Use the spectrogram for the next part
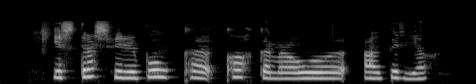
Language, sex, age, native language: Icelandic, female, 11, Icelandic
